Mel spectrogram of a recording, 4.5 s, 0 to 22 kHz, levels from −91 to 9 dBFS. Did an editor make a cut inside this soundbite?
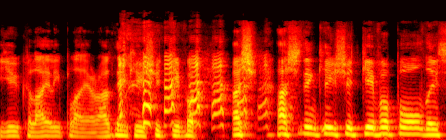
no; 0 cuts

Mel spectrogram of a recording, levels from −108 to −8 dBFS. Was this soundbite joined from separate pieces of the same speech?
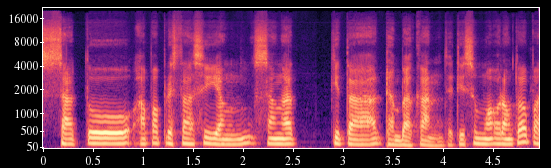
yes; 1 cut; at 2.7 s

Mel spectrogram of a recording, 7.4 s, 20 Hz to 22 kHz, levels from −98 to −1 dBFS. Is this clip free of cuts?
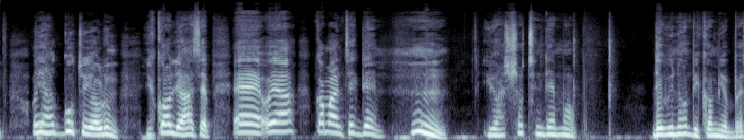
yes; 0 cuts

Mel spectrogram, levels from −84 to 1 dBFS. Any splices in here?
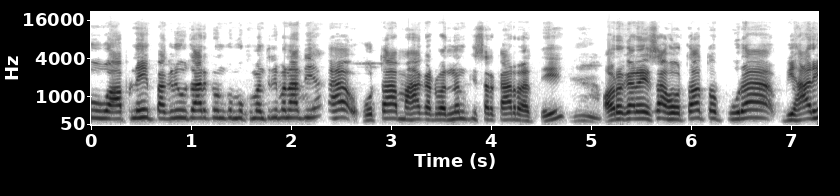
yes; 1 cut; at 2.4 s

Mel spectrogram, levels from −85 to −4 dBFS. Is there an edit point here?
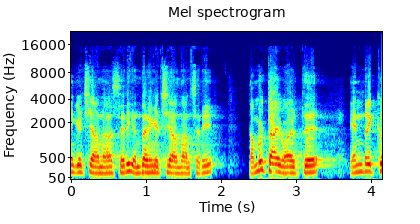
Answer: no; 0 cuts

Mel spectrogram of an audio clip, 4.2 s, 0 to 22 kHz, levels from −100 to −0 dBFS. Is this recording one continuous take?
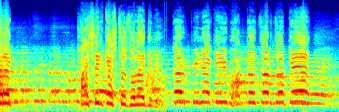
no; 1 cut; at 2.1 s

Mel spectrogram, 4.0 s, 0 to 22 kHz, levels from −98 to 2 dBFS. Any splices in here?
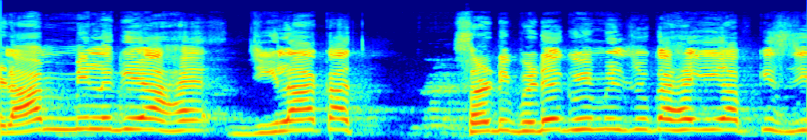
no; 0 cuts

